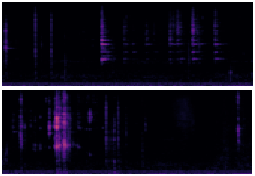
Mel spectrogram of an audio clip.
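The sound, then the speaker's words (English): Someone quietly sips a drink from a cup, with soft wet mouth clicks and swallowing sounds and one sharper clink midway, with no talking. “Put your cup down. I'm going to throw it across this room.”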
